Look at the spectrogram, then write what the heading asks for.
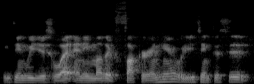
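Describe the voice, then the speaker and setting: A man's voice: sits low, steady tone, rapid-fire, vocal fry, bright, forceful tone. A young man from California chatting casually on a live trading stream, rambling, cursing and restarting his sentences. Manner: rambling, crude slang, frequent restarts. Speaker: day trader streaming live. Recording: echoey room.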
